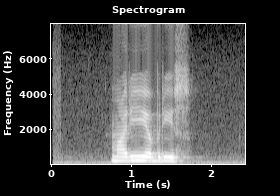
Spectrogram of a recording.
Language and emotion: Russian, neutral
